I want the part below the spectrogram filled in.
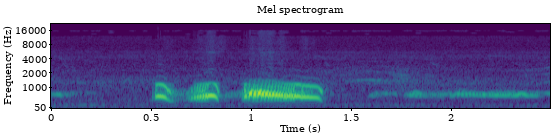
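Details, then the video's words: Low mellow thúc gù cooing from a spotted dove: two brief rising notes, then a long, full, falling coo, and a soft steady tail note fading out afterward. "Tiếng chim cu gáy thúc gù cực sung"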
